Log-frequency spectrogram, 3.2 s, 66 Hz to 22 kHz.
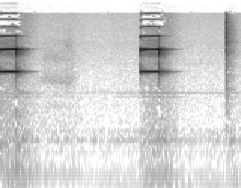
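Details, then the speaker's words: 2019 Powercom PCM RPT-600AP UPS after replacing two lost-capacity capacitors (10 µF 100 V, 100 µF 35 V): relay no longer buzzes and the battery charges. With 220 V mains cut, two short beeps and a click; normal transfer to battery. "Реле не дзищить. Акумулятор заряджається. Упс, в нас працює. Виключаємо мережу 220 і він переходить нормально."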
